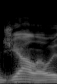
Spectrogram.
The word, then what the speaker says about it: giallo: Steve Gale writes us and says, quick note, the G in giallo is pronounced like the letter Y. The word for Italian, the word is Italian for yellow.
